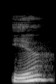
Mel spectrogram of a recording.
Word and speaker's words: ihr: Note that the pronunciation of this word is close to the British pronunciation of the word ear. Ihr. The R at the end is not pronounced.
